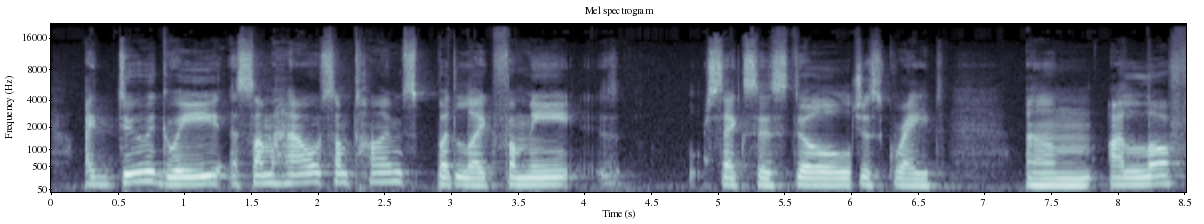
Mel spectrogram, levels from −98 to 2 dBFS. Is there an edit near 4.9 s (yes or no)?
yes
